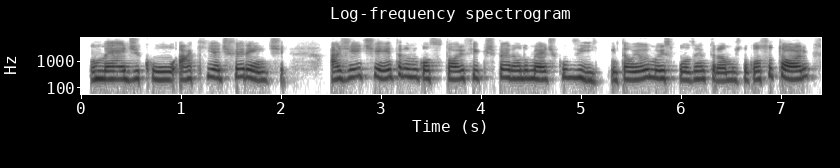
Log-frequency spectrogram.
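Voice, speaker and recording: A woman with a fairly high yet mellow, warm voice tells her testimony with devout feeling. She restarts her phrases often. The audio is slightly muffled and lo-fi. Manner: heartfelt, devout, with frequent restarts. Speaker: church member giving testimony. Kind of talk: personal testimony.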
